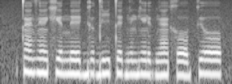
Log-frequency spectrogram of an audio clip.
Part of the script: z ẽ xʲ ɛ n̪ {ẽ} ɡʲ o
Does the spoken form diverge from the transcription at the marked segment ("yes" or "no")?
yes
